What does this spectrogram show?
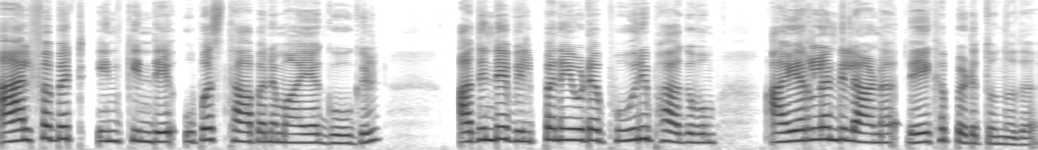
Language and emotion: Malayalam, neutral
